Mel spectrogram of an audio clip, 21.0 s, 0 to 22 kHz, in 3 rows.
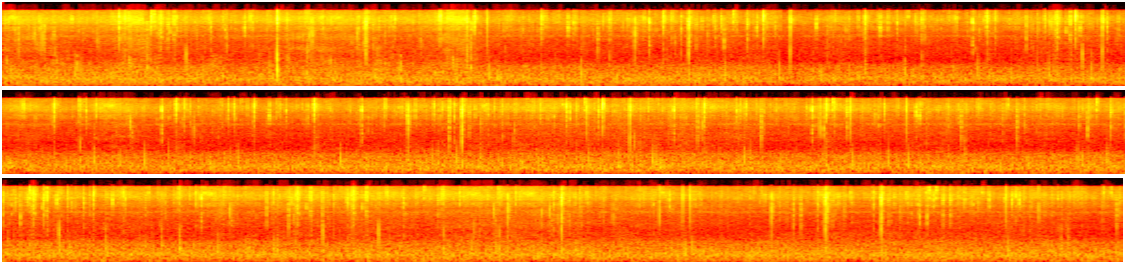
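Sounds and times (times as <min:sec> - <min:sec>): fire crackling and popping: 0:00.0 - 0:21.0
rush of flame: 0:00.0 - 0:21.0.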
